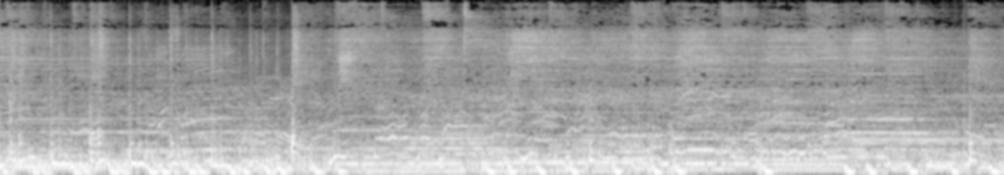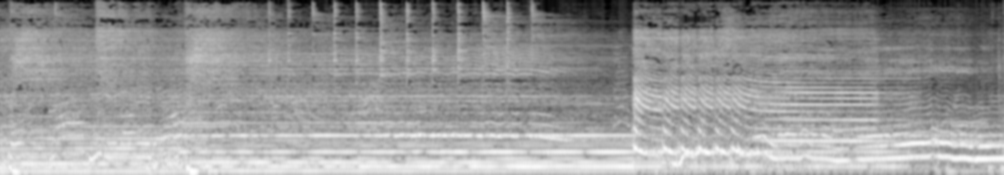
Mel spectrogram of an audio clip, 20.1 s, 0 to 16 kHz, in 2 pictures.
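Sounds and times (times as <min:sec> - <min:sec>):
person singing: 0:00.0 - 0:20.0
rock band with guitar: 0:00.0 - 0:20.0.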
